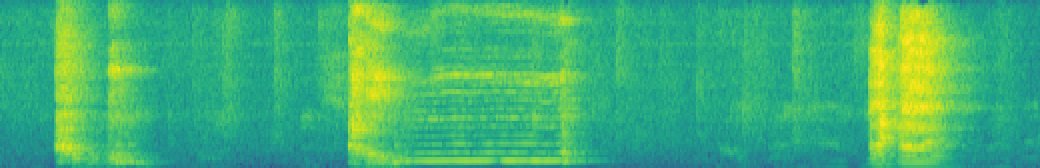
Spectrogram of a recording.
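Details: Eight-year-old female African grey parrot chatting away to herself in a bathroom: raspy speech-like bursts, then a long steady harmonic tone lasting over a second, and another harsh vocal burst, with room echo.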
